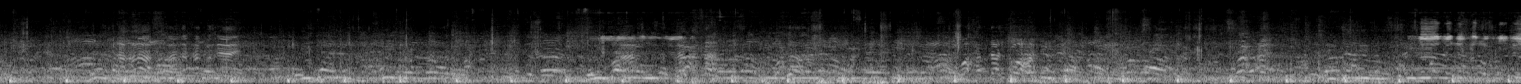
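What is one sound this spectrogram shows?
Many boots stamp on pavement in a steady marching rhythm.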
